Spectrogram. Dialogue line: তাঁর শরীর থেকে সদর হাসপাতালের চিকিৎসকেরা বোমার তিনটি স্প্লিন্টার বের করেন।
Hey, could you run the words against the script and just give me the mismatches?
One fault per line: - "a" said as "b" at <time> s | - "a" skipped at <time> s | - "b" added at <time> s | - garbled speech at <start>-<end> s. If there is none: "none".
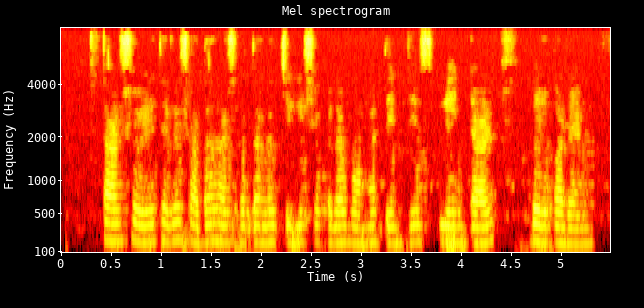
none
